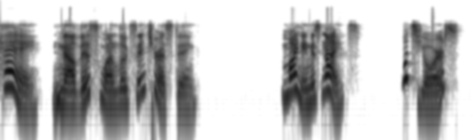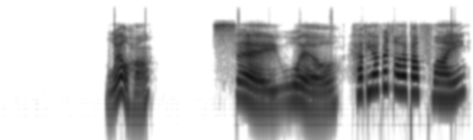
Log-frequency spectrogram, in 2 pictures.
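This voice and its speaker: A woman's voice: a little high, sing-song, drawn-out words, pauses often, fairly bright tone, dry recording, heavily acted. A woman voicing a playful, coaxing dream jester spirit in a fan audition.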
